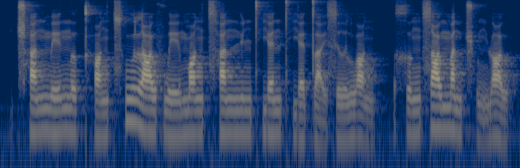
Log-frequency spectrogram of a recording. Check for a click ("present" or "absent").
absent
